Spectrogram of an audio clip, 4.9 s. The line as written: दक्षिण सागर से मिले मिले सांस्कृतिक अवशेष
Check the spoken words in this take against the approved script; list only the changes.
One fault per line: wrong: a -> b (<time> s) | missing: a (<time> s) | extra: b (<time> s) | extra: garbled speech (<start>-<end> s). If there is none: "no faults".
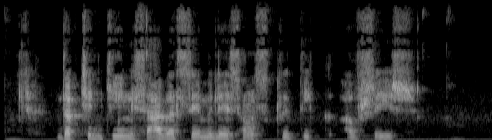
extra: चीन (1.0 s)
missing: मिले (2.3 s)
